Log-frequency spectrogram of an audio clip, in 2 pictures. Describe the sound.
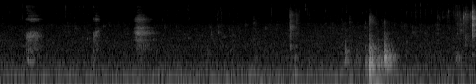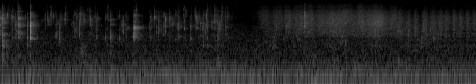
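Hair is washed with water, with soft irregular rubbing and scrubbing and scattered light scratches and taps, then a steady hiss of water near the end.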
